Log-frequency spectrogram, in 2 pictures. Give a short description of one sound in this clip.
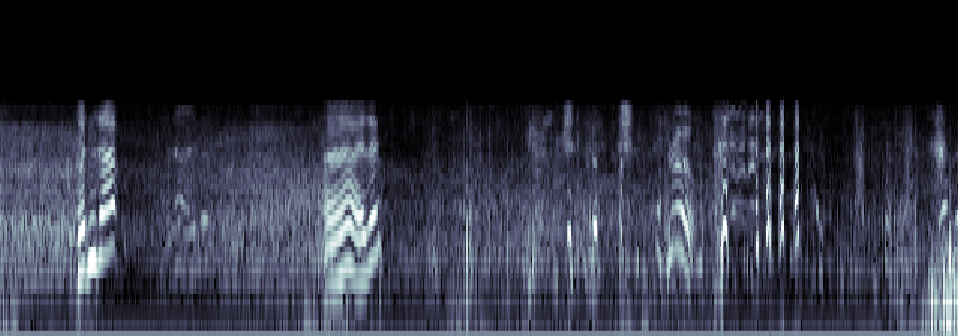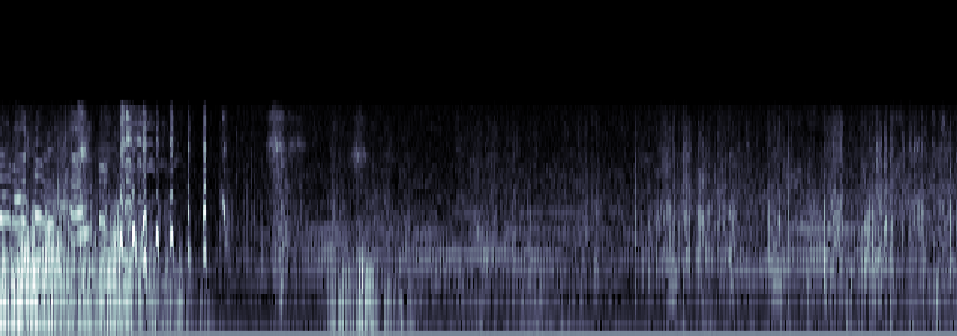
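Wind blows across an open snowfield outdoors.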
